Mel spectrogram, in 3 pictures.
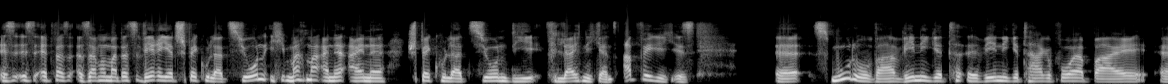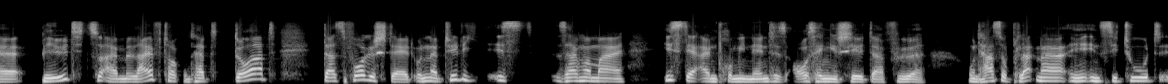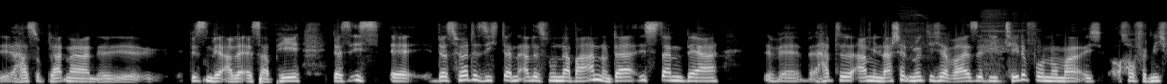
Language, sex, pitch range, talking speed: German, male, 140-175 Hz, 145 wpm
